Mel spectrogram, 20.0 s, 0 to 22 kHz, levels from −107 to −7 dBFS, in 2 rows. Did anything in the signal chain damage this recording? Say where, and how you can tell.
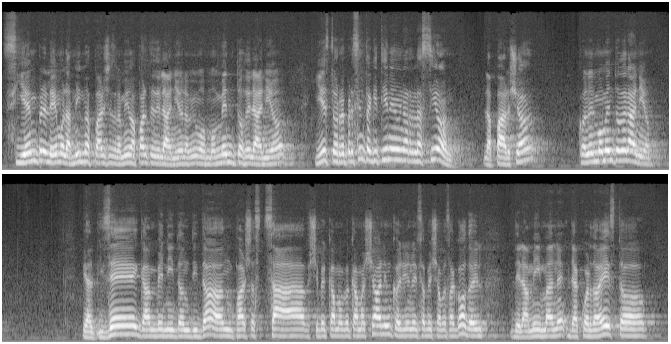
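Yes. Low bit depth without dither runs throughout: grainy, signal-following distortion about 40 dB below the signal, likely from truncation to 9 bits during sample-format conversion.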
